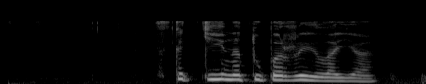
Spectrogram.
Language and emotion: Russian, angry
